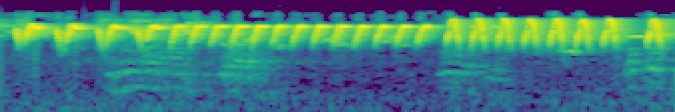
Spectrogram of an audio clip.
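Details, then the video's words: Contest-champion master canary, a caged pet, singing a rapid trill of repeated high downslurred notes, then switching to a second faster, brighter trilled phrase; steady and loud with no other sounds. "kicauan kenari master juara kontes"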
